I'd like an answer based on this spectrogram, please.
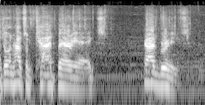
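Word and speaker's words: Cadbury: have some cadberry eggs CAD berries that's how it's said by people in the country that was founded on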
